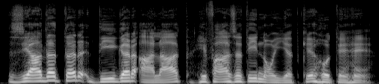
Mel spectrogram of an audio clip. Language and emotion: Urdu, neutral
